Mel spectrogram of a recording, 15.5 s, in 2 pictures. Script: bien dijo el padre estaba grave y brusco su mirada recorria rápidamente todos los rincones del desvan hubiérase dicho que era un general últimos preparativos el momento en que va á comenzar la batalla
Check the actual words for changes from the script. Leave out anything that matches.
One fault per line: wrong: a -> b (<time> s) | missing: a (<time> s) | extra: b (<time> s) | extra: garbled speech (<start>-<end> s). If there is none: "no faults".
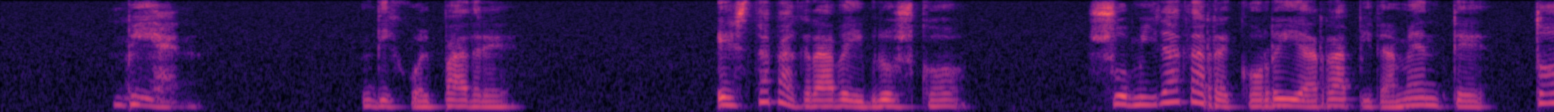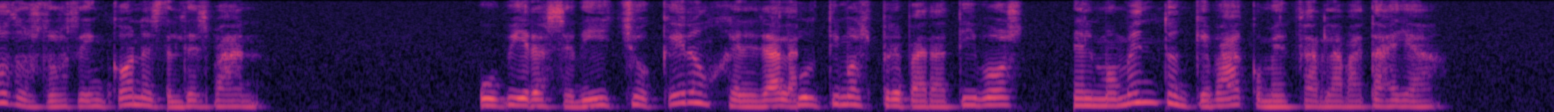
no faults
